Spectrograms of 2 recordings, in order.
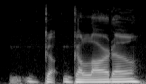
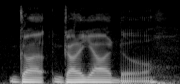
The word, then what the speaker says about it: Gallardo: Gallardo should be Gallardo, something like that. Because it's Italian, right? We say Gallardo.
